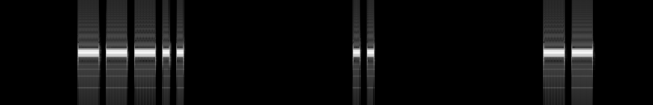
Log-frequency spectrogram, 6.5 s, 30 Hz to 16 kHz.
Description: Morse code, heard as a keyed tone, about 17 wpm, spaced as for 5 wpm, 700 Hz. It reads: 8IM
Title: USA Call Signs - 5 Characters - 8x Character Spacing - 17wpm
